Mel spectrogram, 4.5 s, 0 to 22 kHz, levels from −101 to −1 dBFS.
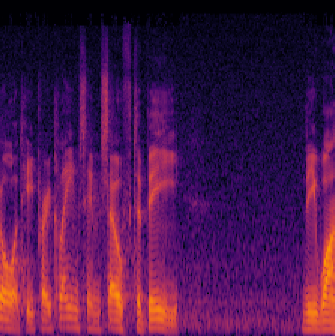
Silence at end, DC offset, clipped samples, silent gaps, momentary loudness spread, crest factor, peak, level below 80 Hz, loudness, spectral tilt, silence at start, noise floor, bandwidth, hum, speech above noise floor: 0 s; under 0.1%; under 0.1%; none; 10 LU; 22 dB; -10 dBFS; -66 dBFS; -33 LUFS; -5 dB/octave; 0 s; -61 dBFS; 17 kHz; none; 30 dB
